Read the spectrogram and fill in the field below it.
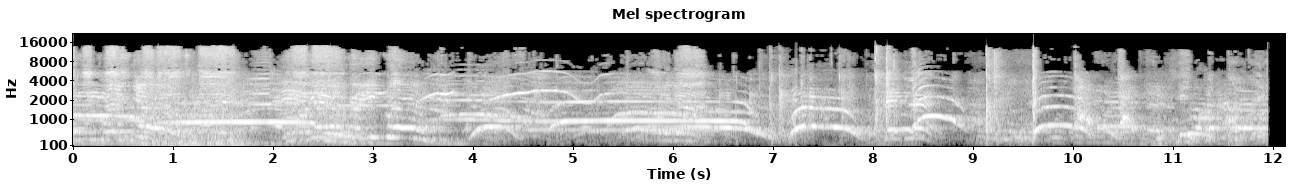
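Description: A live rock band plays loudly through speakers.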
